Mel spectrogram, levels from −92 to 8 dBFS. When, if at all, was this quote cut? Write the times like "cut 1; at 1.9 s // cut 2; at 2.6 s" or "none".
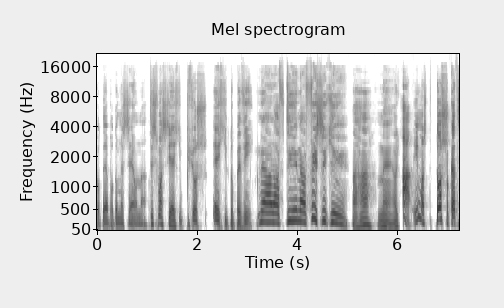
cut 1; at 1.0 s // cut 2; at 6.1 s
